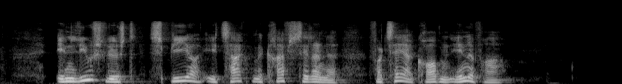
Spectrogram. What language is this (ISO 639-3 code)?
dan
